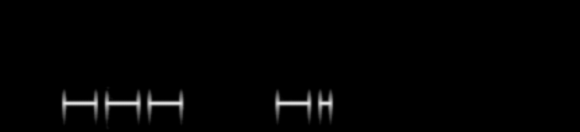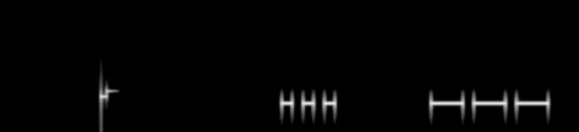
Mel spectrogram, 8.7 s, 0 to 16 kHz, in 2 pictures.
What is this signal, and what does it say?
Morse code, heard as a keyed tone, about 16 wpm, spaced as for 9 wpm, 700 Hz. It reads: ON SO
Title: 3x Character Spacing - Top 300 Words - 15wpm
